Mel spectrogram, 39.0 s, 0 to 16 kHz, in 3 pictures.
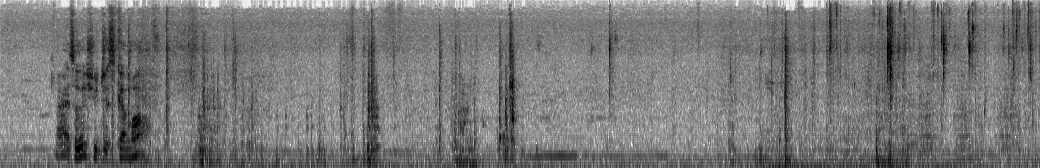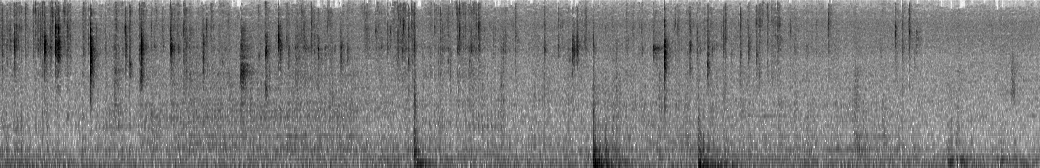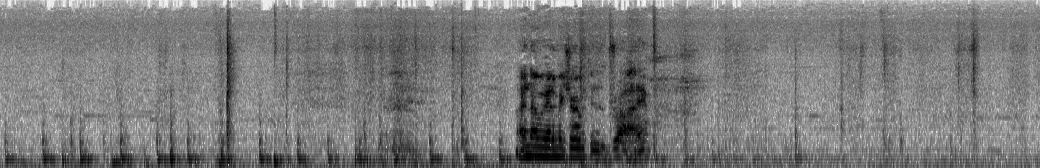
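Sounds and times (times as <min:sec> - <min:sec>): water trickling and dripping: 0:09.2 - 0:24.6
heavy thumps: 0:24.8 - 0:36.2.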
